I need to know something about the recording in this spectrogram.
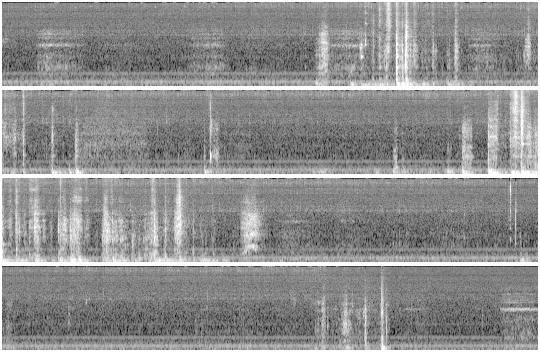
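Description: Transmission fluid being poured from a plastic jug into a plastic funnel: irregular clusters of glugging and plastic knocks, loudest a few seconds in and again in the middle, with a sharp click of the jug against the funnel near the end. A steady low hum runs underneath.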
